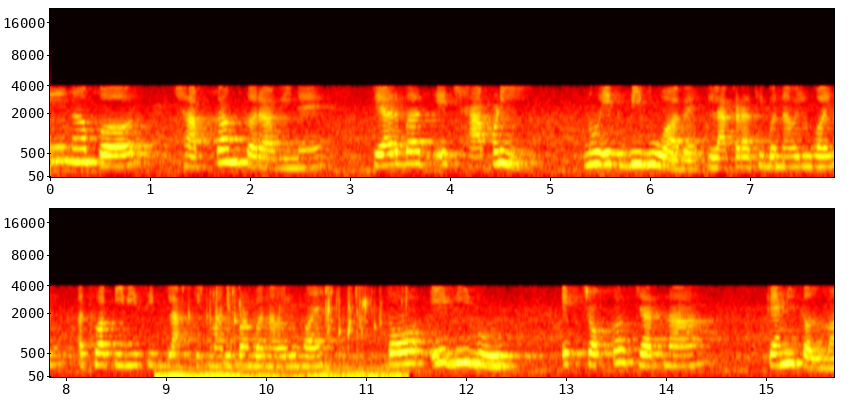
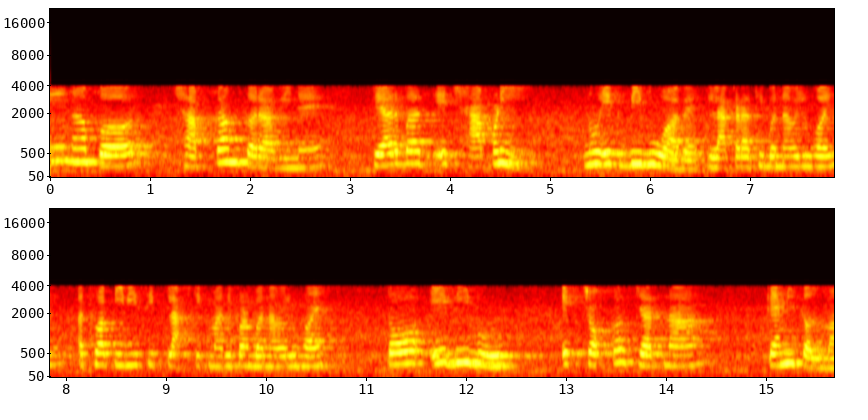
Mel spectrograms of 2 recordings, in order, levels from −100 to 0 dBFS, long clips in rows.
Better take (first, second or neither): second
